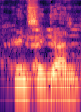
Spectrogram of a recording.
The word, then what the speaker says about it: Quincy Gan: Eh bien, merci beaucoup On dit Quincy ou On dit Quincy. Quincy, Quincy Gan. Tu l'as bien prononcé.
